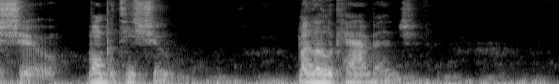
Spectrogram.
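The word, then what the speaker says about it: chou: and my little shoe oh it's pronounced as shoe monkey shoe my little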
